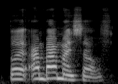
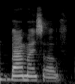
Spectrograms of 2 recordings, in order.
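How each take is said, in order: First: "by myself" punched, louder; stress on by myself. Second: Said in the usual way. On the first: Real, not acted. Telling friends about being abandoned, stressing "by myself". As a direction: lean hard into "by myself", alone at a party.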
